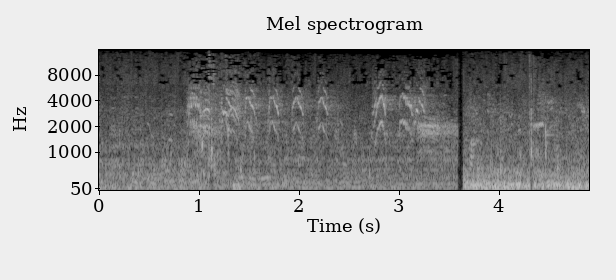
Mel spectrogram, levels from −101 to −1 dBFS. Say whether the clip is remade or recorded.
recorded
